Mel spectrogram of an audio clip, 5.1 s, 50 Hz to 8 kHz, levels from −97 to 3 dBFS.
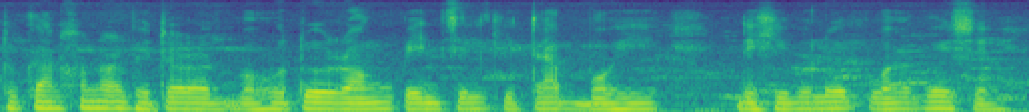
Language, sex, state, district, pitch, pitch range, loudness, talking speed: Assamese, male, Assam, Sonitpur, 115 Hz, 110-120 Hz, -14 LUFS, 105 wpm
